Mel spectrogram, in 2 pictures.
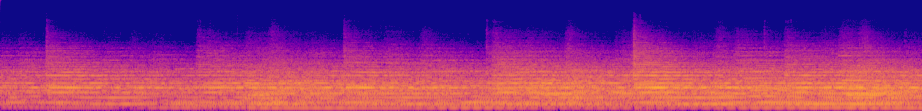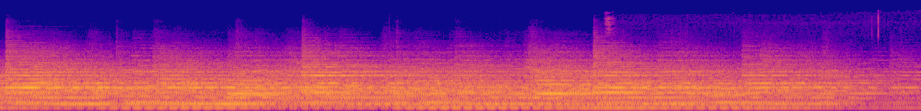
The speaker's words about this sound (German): Von München schauen wir jetzt nach Passau und hören die Glocken des Passauer Doms.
